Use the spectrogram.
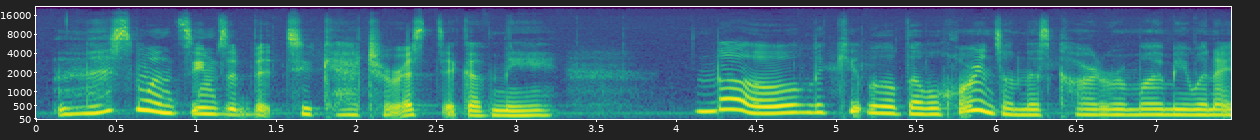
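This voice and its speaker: Kitsune tarot reader acted by a woman: flirty, playful, soft and intimate ASMR delivery with noticeable vocal fry and some whispering. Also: mid-range voice. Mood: sweet, flirty. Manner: teasing, reassuring, conversational. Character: flirty, playful female kitsune fortune teller.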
